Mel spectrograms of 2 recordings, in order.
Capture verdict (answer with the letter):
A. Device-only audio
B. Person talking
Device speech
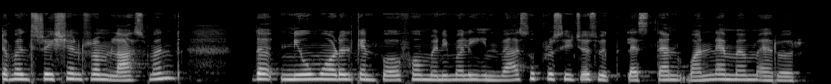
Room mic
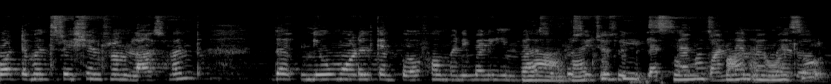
B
